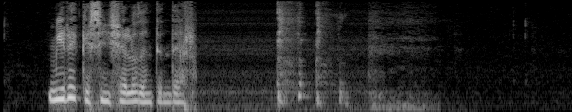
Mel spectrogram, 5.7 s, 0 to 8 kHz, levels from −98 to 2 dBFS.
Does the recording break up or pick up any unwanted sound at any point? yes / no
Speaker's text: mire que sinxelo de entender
yes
